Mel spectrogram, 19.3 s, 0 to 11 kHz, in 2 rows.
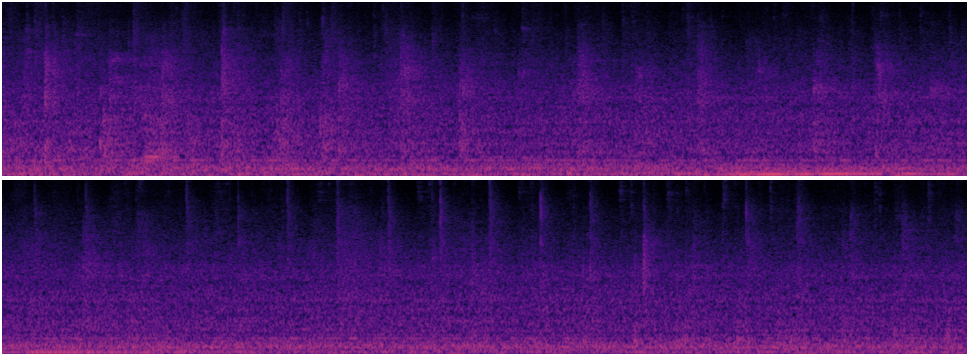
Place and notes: {"title": "Calgary +15 6th Ave SW bridge", "description": "sound of the bridge on the +15 walkway Calgary", "latitude": "51.05", "longitude": "-114.06", "altitude": "1054", "timezone": "Europe/Tallinn"}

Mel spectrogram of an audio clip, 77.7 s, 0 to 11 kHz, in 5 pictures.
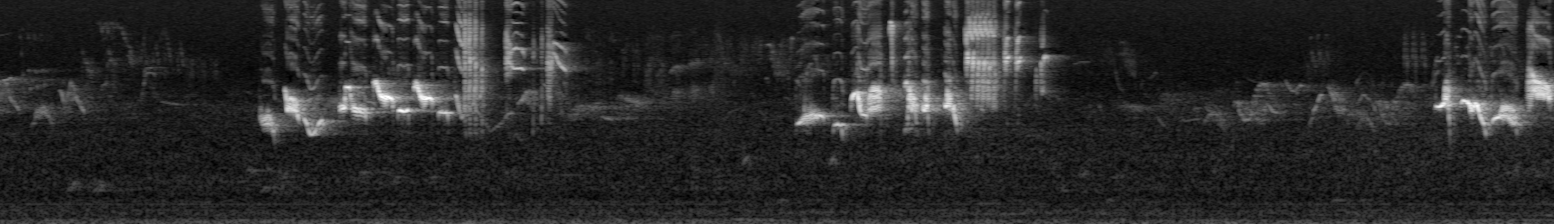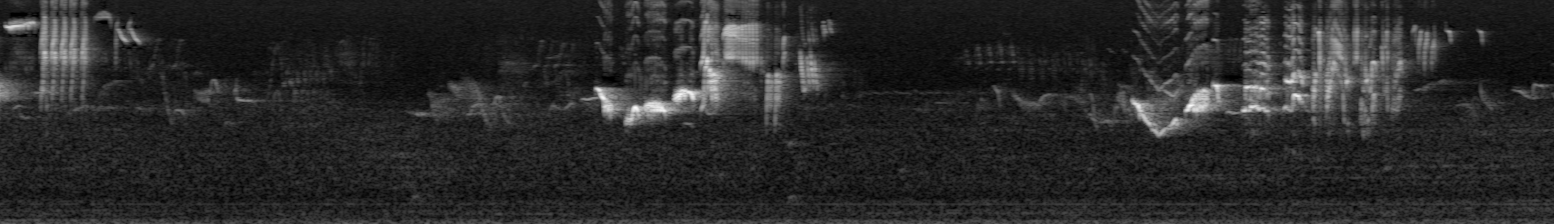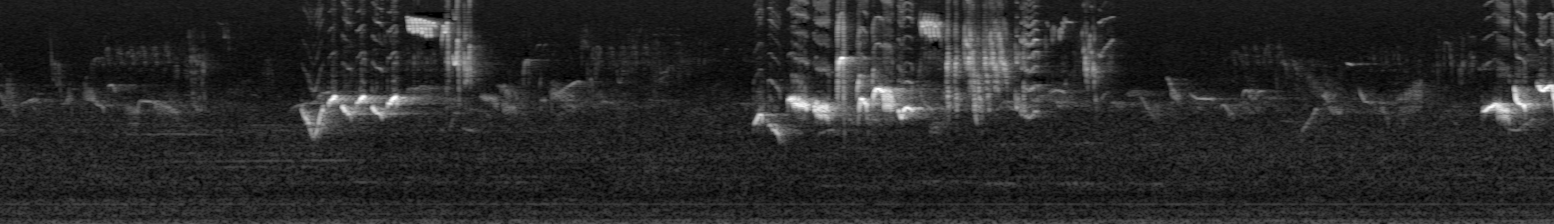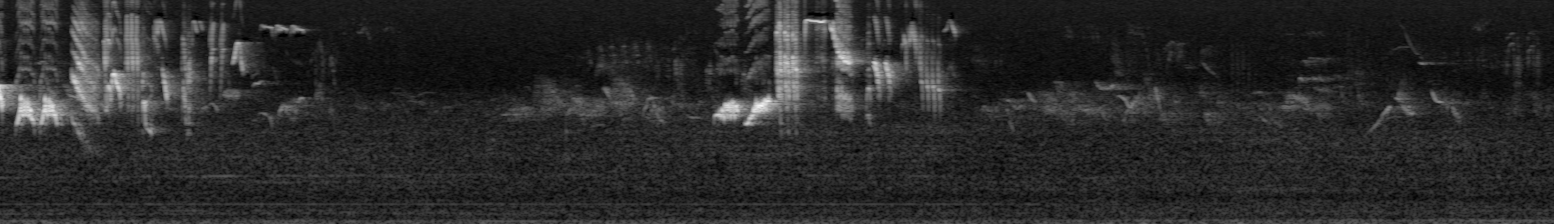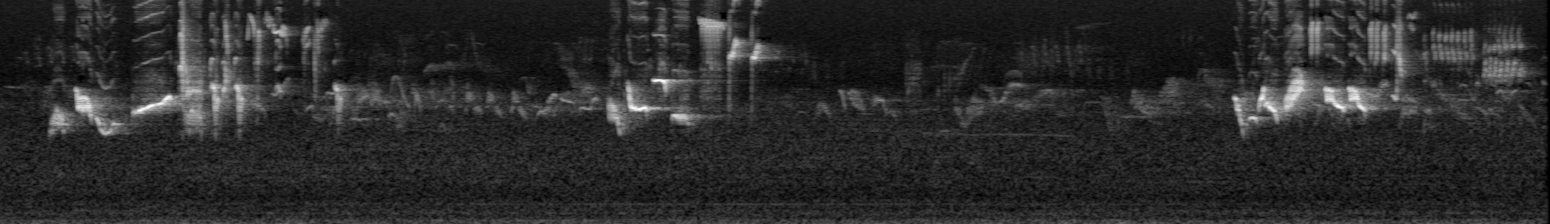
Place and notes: {"title": "Varaždin, Croatia - Blackbird song in early dawn", "date": "2015-04-19 05:00:00", "description": "Blackbird song from a balcony in early dawn. Recorded in XY technique.", "latitude": "46.31", "longitude": "16.34", "altitude": "174", "timezone": "Europe/Zagreb"}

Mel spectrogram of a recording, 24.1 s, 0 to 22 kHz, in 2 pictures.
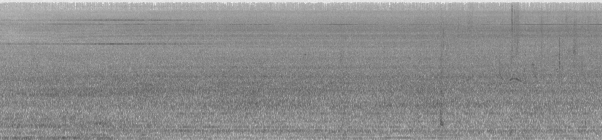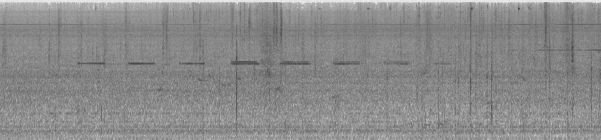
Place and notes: {"title": "Poznan, Jezyce district, Roosevelt str. - stairs towards lower tram stop", "date": "2014-04-16 20:11:00", "description": "evening ambience around one of the main tram stops in Poznan. Despite heavy traffic birds can be heard from bushes around. that one particular bird call always draws my attention when I leave the office in the evening. trains and trams passing. people getting off trams.", "latitude": "52.41", "longitude": "16.91", "altitude": "77", "timezone": "Europe/Warsaw"}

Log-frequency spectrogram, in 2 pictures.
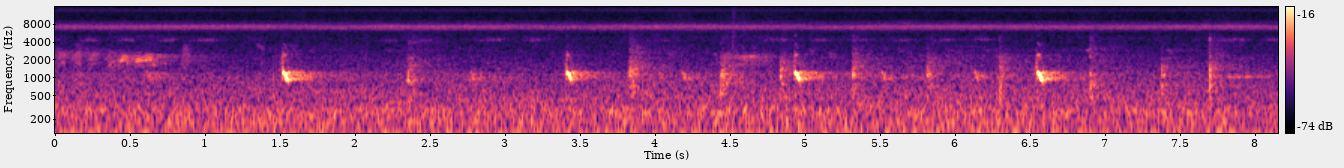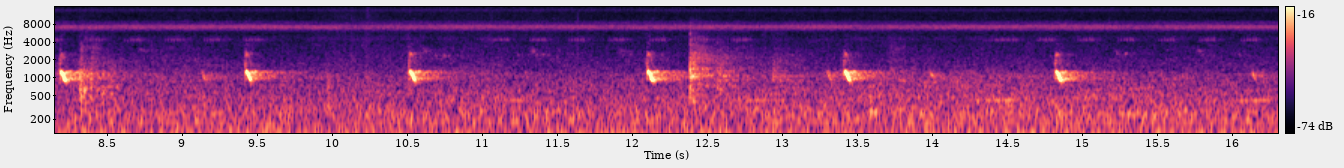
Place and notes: {"title": "麻園路 Mayuan Rd., Dawu Township - Various bird tweets", "date": "2018-03-23 08:57:00", "description": "traffic sound, Many kinds of bird calls\nZoom H2n MS+XY", "latitude": "22.35", "longitude": "120.89", "altitude": "30", "timezone": "Asia/Taipei"}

